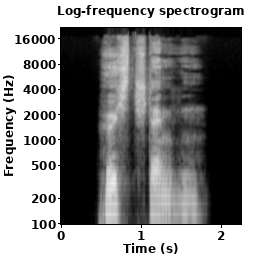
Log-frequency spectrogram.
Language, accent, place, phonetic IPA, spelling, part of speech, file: German, Germany, Berlin, [ˈhøːçstˌʃtɛndn̩], Höchstständen, noun, De-Höchstständen.ogg
- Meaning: dative plural of Höchststand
